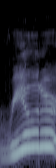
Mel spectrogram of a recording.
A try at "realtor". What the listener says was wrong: So, well, first off, just because all my real estate professionals, just so you know, it's realtor. There's not. It's not 3 syllables. It's 2. Realtor.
